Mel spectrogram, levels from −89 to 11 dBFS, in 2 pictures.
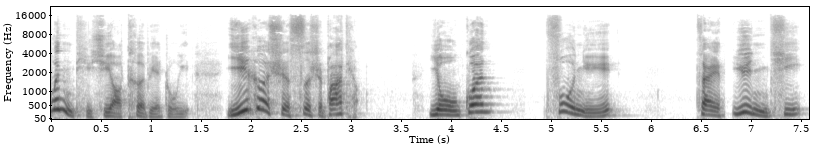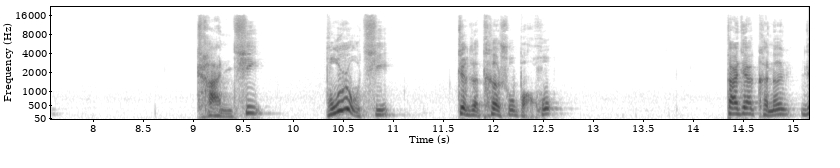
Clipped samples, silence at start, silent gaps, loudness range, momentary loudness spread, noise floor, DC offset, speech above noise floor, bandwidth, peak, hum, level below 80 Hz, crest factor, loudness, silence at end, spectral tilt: under 0.1%; 0 s; none; 5 LU; 14 LU; -79 dBFS; under 0.1%; 55 dB; 16.5 kHz; -6 dBFS; none; -62 dBFS; 20 dB; -24 LUFS; 0 s; -6 dB/octave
